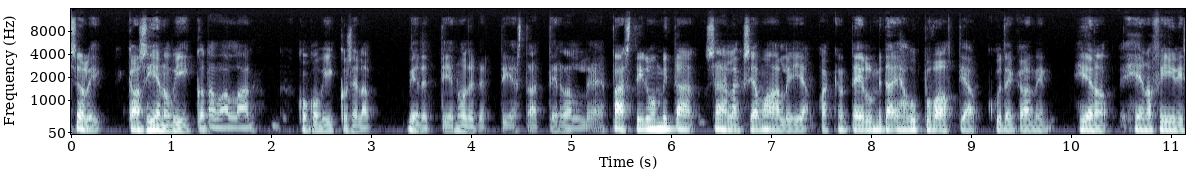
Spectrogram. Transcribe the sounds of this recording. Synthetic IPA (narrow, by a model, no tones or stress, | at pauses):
seoli | kɑnshienoʋiːkːot̪ɑʋɑlːɑːnkokoʋiːkːosielːˑæ̰ | ʋiet̪et̪ːiːjɑnuot̪et̪et̪ːiːjɑst̪ɑ̰ːt̪et̪ːiːrrɑlːḛɑ̰jɑpæːst̪iːiommit̪æːnsæhlæksiæmɑːlˑiːjjɑʋɑikːɑnyt̪ːeijolːumit̪æːihɑhupːuʋɑuht̪iɑkuit̪eŋkɑːnnin | hienohienofiːli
